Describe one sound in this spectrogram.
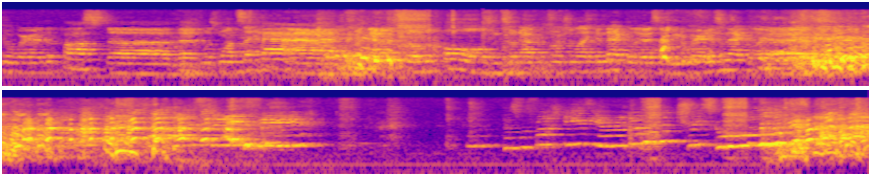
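A young woman speaks with animation in a large hall.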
